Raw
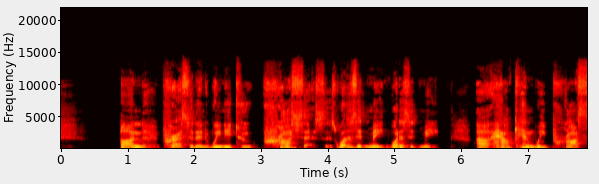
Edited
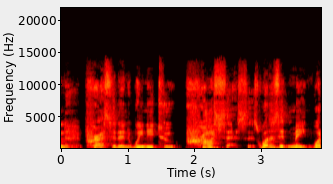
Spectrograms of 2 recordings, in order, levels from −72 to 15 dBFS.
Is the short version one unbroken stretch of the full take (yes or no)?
yes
